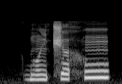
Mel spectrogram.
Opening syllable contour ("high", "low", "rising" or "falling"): low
